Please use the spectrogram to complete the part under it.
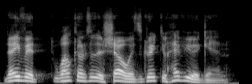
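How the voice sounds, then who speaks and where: A man's voice: a little high, animated, quick pace, no room sound, faint music behind. A man hosting a podcast interview, talking casually and rambling with many fillers as he thinks aloud. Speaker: podcast host.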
